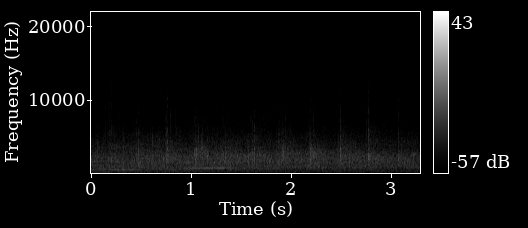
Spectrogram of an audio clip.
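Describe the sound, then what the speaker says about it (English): Faint, distant audience applause at a SharePoint keynote, a thin steady patter of scattered claps with a few sharper individual hits, heard quietly throughout. "You can clap."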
